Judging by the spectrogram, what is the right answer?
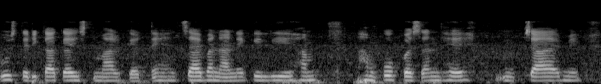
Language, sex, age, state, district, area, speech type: Hindi, female, 18-30, Uttar Pradesh, Ghazipur, urban, spontaneous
